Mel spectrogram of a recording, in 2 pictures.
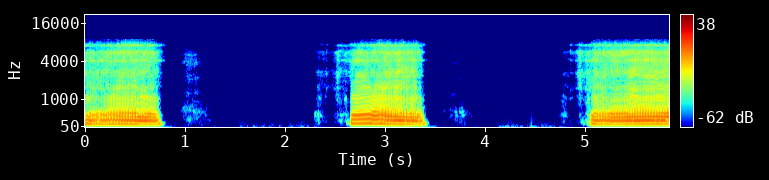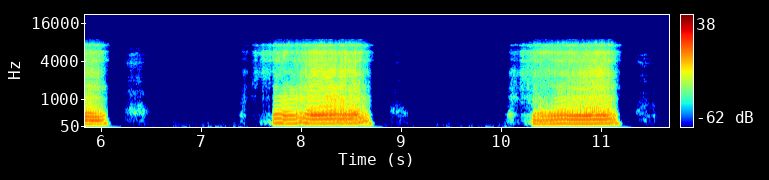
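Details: Woman snoring during sleep, recorded with professional audio: loud, regular rattling snores with quiet pauses, about five snores in twelve seconds.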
